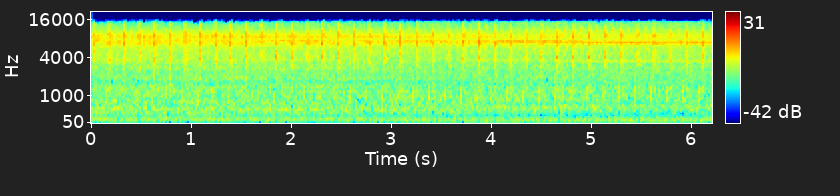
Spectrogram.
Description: 2004 5.7 Hemi Durango. Loud Tick developed overnight. Dodge says its a lifter, but will have to tear engine down to be sure.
